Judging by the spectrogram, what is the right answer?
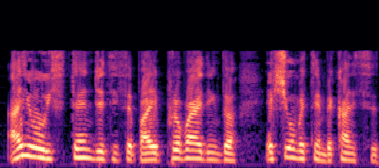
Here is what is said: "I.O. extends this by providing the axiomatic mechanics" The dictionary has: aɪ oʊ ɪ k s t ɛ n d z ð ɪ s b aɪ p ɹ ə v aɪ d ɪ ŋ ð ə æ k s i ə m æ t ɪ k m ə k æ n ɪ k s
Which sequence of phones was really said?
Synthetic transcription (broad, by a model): aɪ oʊ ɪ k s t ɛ n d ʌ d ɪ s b aɪ p ɹ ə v aɪ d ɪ ŋ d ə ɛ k ʃ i m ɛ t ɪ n m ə k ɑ n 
